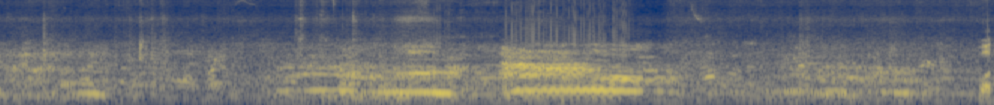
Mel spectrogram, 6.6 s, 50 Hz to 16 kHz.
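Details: Sahiwal bull calves at a busy cattle market in Comilla, Bangladesh, on 17 August 2024: drawn-out, tonal moos that bend slightly in pitch, two overlapping calls in the middle, with people talking nearby.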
